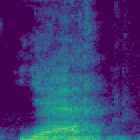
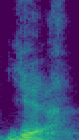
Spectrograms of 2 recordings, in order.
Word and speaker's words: hier: Luego, la H básicamente es como en español, es decir, no se pronuncia. Por ejemplo, en la palabra hier, que equivaldría a decir ayer, hay una H, no suena.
